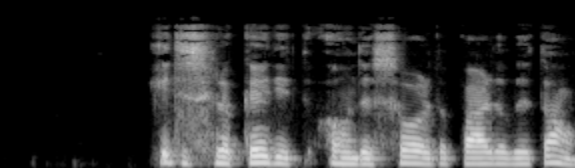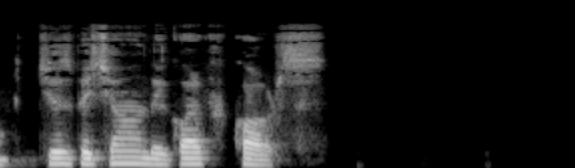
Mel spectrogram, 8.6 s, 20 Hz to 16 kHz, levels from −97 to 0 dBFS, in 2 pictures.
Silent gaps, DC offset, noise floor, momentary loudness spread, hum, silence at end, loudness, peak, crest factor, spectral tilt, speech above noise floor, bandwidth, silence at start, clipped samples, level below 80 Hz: none; under 0.1%; under -90 dBFS; 9 LU; none; 1.95 s; -20 LUFS; -2 dBFS; 20 dB; -6 dB/octave; over 70 dB; 9.4 kHz; 1.15 s; under 0.1%; -62 dBFS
